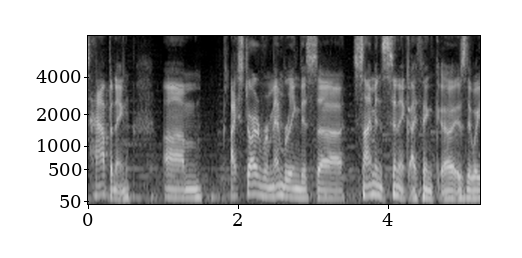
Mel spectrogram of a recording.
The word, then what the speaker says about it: Simon Sinek: And it's so interesting because as that was happening, I started remembering this Simon Sinek, I think is the way you pronounce his name. Simon Sinek.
